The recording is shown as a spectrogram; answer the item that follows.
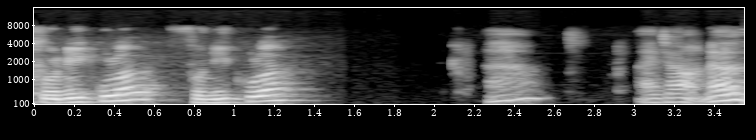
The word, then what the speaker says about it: funicular: It's called funicular. Funicular. Oh, I don't know the name. Spell it for us, please.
